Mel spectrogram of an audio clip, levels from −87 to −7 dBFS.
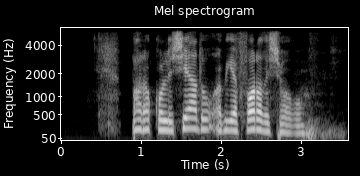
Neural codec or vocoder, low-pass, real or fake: codec, 44.1 kHz, 7.8 kbps, Pupu-Codec; 5.4 kHz; fake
